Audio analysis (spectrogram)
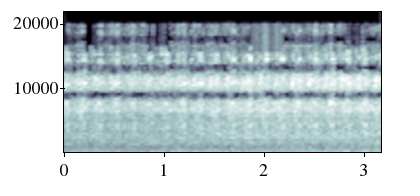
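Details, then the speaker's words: Toyota Tundra V8, passenger-side bank, idling with a skip: lumpy uneven idle with a recurring stumble; unplugging the number 6 coil pack changes nothing, identifying cylinder 6 as the dead cylinder, a bad coil pack. "So number 6 is the main culprit of the problem. So we will unplug this coil pack right here, and I'll let you listen."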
